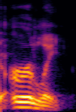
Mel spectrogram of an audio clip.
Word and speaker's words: Erle: And, by the way, his name is spelled e a r l e, so it easily could be Erly.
